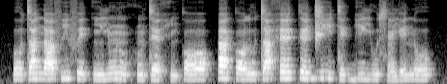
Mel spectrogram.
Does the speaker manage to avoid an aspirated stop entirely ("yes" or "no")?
yes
